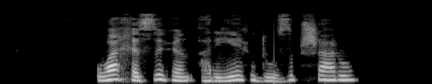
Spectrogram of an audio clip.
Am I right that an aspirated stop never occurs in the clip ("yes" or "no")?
no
